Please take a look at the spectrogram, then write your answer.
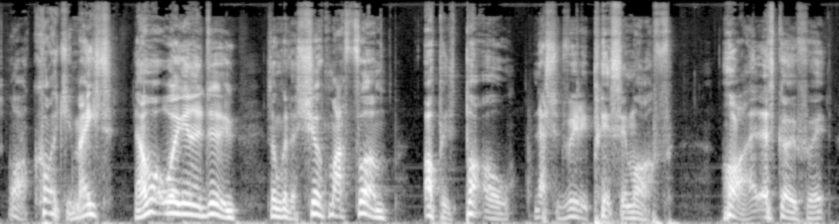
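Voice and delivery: hammed-up Australian accent; mock Aussie wildlife presenter confiding the plan; badly faked, bouncy Australian; crocodile hunter. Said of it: "the crocodile hunter putting his thumb up".

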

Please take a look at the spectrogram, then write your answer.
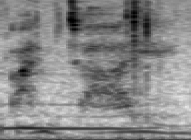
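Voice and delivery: faint whispered dying line. Retold or imitated. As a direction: breathe it out as a whisper. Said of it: "Very dramatic".

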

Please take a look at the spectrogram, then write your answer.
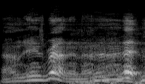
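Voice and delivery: high, loud raspy impression. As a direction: rasp it out in a high-pitched star's voice. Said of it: "he has a rasp 'cause he's [name]".

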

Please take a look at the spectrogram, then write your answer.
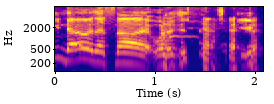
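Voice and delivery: high, loud incredulous rant at a friend; can't believe he got it this wrong; exasperated disbelief. Retold or imitated. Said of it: "I'm like".

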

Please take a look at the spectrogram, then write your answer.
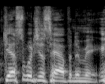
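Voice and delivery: mock excited dude. Travis calling his alien-obsessed family, excited. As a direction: blurt it out like big news. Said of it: "you're like".

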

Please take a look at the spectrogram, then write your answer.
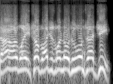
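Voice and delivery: lightly acted biker, pressing for an answer; insistent biker. Biker tells workers he wants the owner, imitated insistence.

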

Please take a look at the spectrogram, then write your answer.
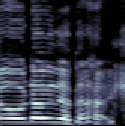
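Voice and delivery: loud, laughing "oh no"; laughing exclaim. Retold or imitated. Watching the bomb scene, loud laughing exclaim. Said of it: "I laughed out loud and I said".

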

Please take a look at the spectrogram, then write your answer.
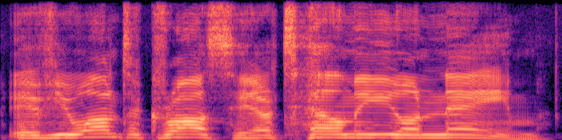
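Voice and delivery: high, carrying demand; calling out a challenge. Acted. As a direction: draw it out across the water. Ferryman challenges Thor across the water.

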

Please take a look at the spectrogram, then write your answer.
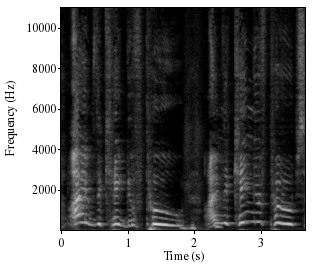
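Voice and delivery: very high, loud, slow squeaky proclamation; silly king voice. Retold or imitated. Comedian playing the king of poo on stage, very high and squeaky. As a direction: crow it like a ridiculous pompous poo king. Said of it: "Broden was like".

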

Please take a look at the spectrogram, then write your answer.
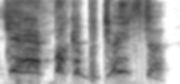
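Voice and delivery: high, screamed fan hype; primal scream. Retold or imitated. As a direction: yell it like an ecstatic wrestling fan. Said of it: "just primal scream, like".

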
